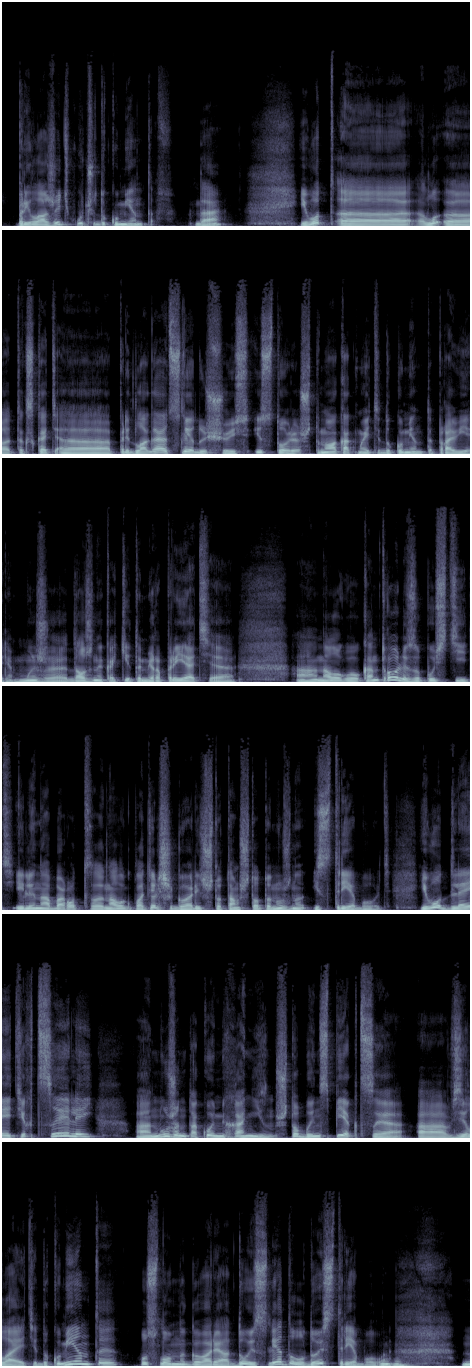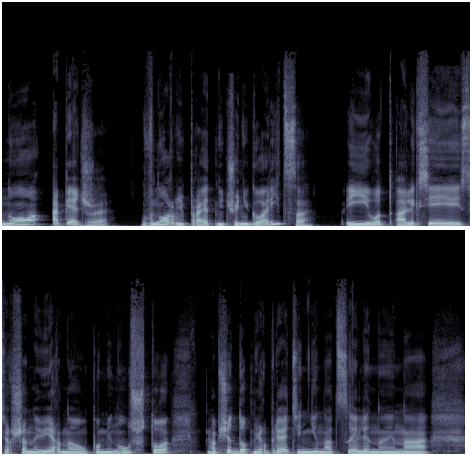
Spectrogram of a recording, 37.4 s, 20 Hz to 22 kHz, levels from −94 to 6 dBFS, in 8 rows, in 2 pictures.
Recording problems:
none

